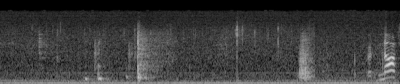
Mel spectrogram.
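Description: Steady low hum and hiss from an old video-tape soundtrack, with a few brief faint sounds about a second in and again at three seconds.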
